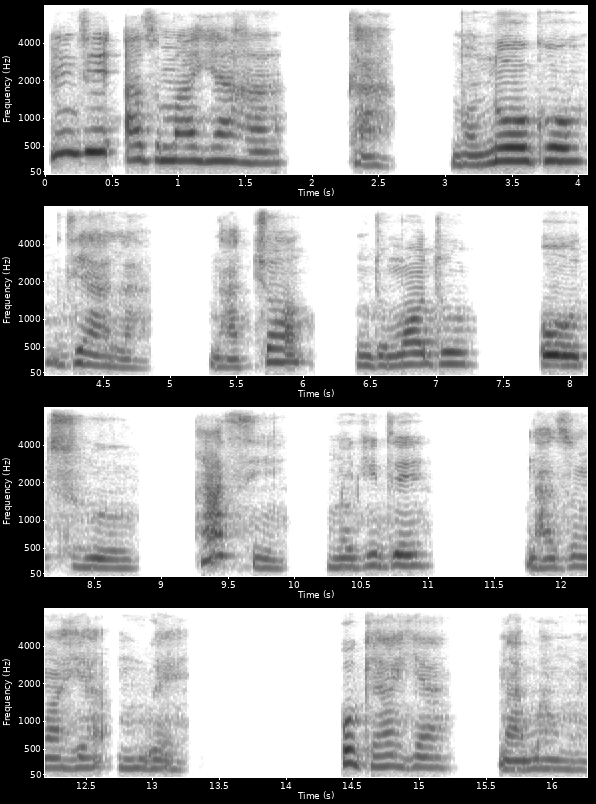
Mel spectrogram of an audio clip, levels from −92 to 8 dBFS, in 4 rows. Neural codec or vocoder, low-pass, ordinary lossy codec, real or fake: codec, 16 kHz, 16 kbps, FreqCodec, larger model; 7.2 kHz; Opus, 24 kbps; fake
